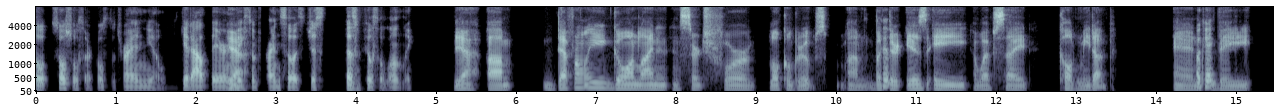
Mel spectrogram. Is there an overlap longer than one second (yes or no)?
no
